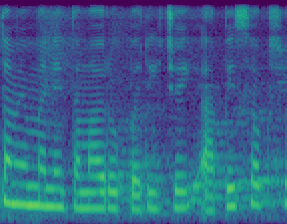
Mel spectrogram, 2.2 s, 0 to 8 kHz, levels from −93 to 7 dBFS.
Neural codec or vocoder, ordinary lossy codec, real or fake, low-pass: none; none; real; 7.2 kHz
